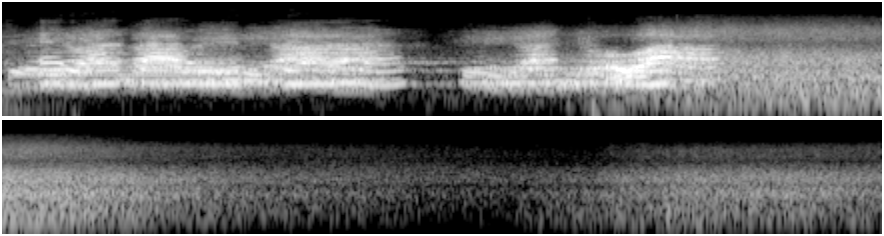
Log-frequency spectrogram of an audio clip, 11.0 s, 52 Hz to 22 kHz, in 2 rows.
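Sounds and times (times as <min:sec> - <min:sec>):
ocean waves washing: 0:00.0 - 0:07.9.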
